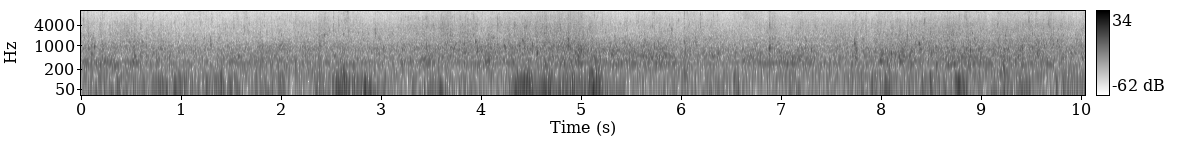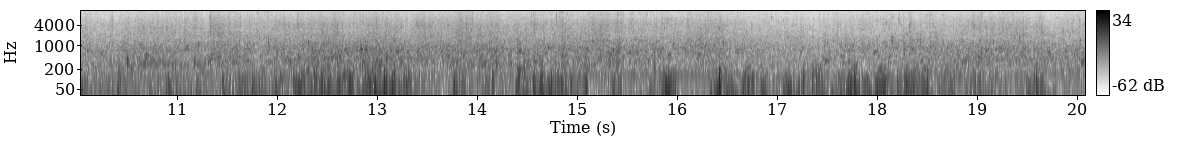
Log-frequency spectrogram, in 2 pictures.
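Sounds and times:
cold wind buffeting the microphone: 0.0 - 20.0
freshwater reservoir waves in southern Scotland lapping against rocks in October: 0.0 - 20.0.

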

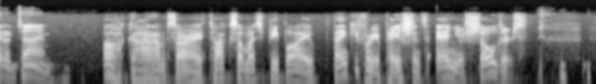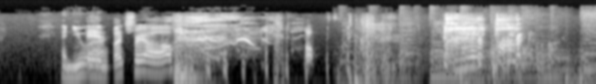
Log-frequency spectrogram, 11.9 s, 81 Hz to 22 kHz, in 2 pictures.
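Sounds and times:
speech: 0.0 - 5.8, 6.6 - 8.8
person laughing with wheezy giggles: 5.0 - 6.0, 7.7 - 11.4
person coughing with harsh hacking bursts: 8.8 - 11.3.

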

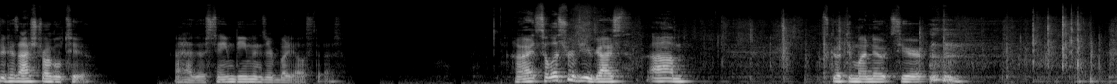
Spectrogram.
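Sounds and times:
speech: 0.0 - 1.0, 1.8 - 3.5, 5.2 - 7.0, 8.3 - 9.8
paper rustling: 5.5 - 11.1.

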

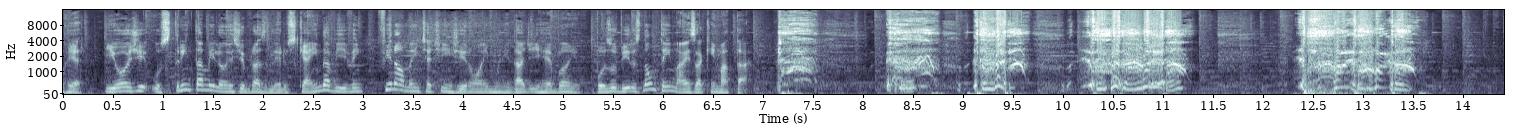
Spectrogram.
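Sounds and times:
speech: 0.0 - 7.1
person sneezing: 7.2 - 11.4, 12.3 - 13.7.

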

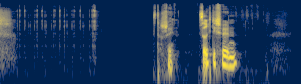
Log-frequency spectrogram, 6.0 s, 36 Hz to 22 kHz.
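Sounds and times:
mechanical keyboard keys being typed: 0.3 - 2.0
speech: 3.3 - 4.8.

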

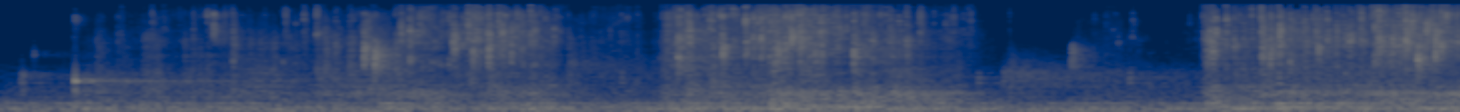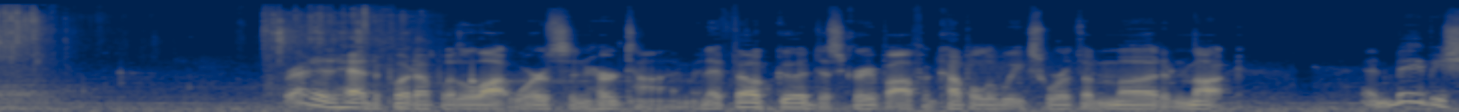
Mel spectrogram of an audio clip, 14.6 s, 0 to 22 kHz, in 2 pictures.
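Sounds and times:
water gushing into a makeshift bathtub in a bunker: 0.0 - 9.7
speech: 8.7 - 14.5.

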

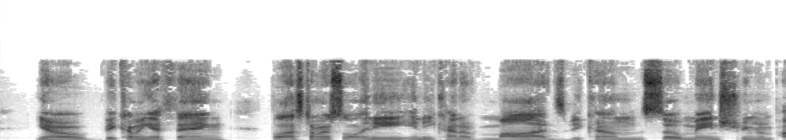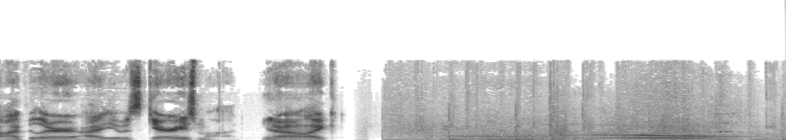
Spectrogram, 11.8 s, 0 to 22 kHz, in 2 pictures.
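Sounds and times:
speech: 0.3 - 8.9
race car engine roaring: 8.9 - 11.7
high tire squeal: 9.0 - 11.7.

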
